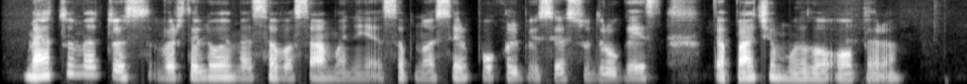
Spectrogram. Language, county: Lithuanian, Vilnius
